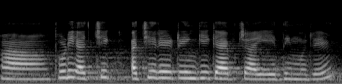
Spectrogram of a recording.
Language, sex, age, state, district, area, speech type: Hindi, female, 18-30, Madhya Pradesh, Hoshangabad, rural, spontaneous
